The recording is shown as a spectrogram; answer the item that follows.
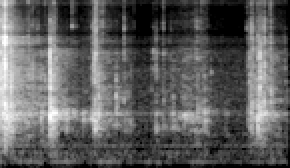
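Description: Hard plastic toys clicking and knocking together as a toy fire truck settles onto a plastic toy car-carrier trailer: one sharp knock at the start, then a few lighter clicks.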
